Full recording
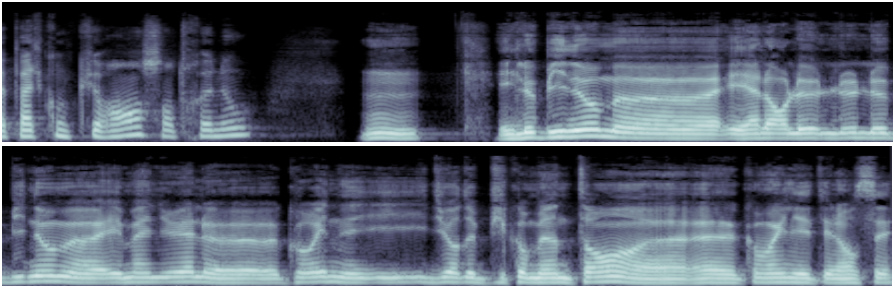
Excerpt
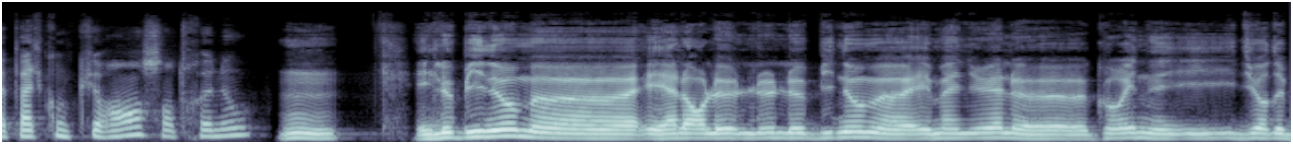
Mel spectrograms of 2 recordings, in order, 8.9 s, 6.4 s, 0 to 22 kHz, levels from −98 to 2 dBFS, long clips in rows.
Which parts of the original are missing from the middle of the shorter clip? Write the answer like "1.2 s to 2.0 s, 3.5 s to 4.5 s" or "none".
1.3 s to 1.7 s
